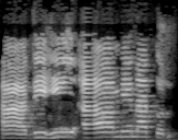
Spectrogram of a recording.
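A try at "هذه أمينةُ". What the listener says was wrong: Aminatun atau Aminatu? Aminatu bertanwin tidak? Kenapa tidak bertanwin? Kenapa tidak bertanwin? Tahu sebabnya?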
